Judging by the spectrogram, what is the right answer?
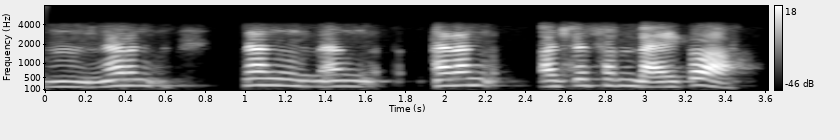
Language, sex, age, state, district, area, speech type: Manipuri, female, 45-60, Manipur, Senapati, rural, conversation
